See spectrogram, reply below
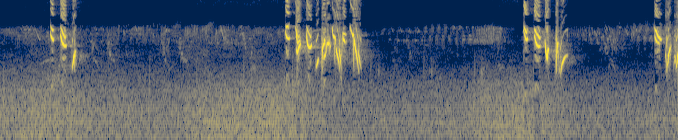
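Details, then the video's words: Goldfinch song in short bursts of rapid, liquid twittering, each phrase under a second, repeated three to four times with quiet gaps between them against a faint low hum. "Huzur verici saka sesi mūkemel"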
